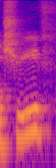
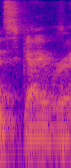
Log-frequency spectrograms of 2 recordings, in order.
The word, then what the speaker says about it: Sciver: Then there is Ethan Van Schreef. No, it's Ethan Van Sciver. I think that's how you pronounce it. I'm not too sure how you pronounce his last name. For the longest time, I kept saying Schreiber, but I think it's because I was just. Schreiber? It's not. It's Sciver.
